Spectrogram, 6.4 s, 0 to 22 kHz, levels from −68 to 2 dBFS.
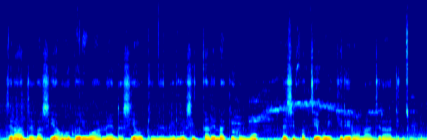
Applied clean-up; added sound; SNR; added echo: none; Train; 13 dB; none.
